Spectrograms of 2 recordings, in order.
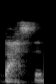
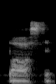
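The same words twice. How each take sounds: First: It is said with a northern English accent. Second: It is said with a southern English accent.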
